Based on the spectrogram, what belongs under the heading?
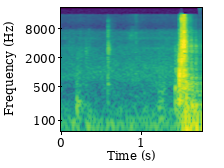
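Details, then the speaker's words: GMC Suburban door after spraying Woolwax or Fluid Film inside the door, previously noisy: soft shuffle then one clean, solid latch thunk with no creak or grind; door closes smoothly (hinge pins still somewhat worn). "All you got to do is just spray wool wax or fluid film, and you end up with a door that sounds like this."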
